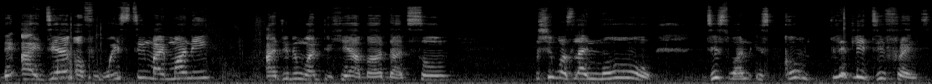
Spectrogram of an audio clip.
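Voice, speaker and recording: A woman's voice: high voice, unhurried, a little hiss or hum, rough recording. A woman guest in an interview, telling a personal story casually and acting out the dialogue as she goes. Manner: animated retelling with acted-out quotes and frequent chuckles.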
